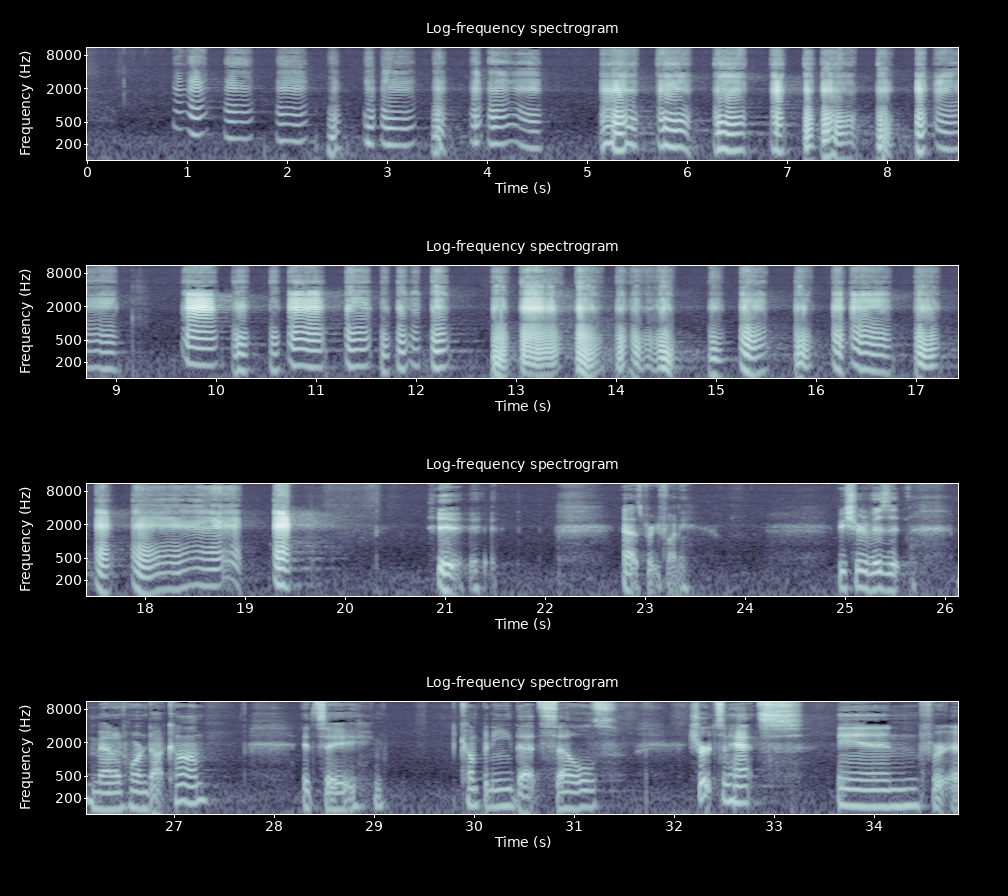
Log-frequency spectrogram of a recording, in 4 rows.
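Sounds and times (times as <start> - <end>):
song made of pitched fart sound effects: 0.9 - 4.6, 5.2 - 19.9
speech: 1.0 - 1.3, 25.0 - 27.5, 28.3 - 29.2, 30.0 - 31.5, 32.2 - 34.8.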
